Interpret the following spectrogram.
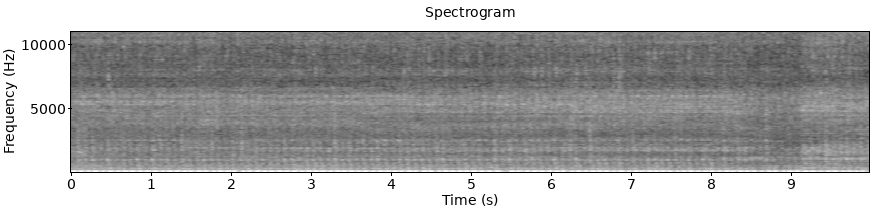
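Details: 2015 Polaris RZR 1000 after replacing the MAP sensor connector to cure stalling and no-idle: steady low thumping idle at an even beat, no stumbling or dropouts; idles smoothly and holds.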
